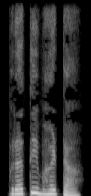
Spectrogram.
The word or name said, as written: ಪ್ರೀತಿಬಡು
